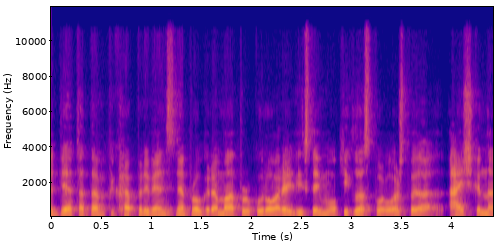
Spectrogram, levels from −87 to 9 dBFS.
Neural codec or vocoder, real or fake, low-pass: codec, 16 kHz in and 24 kHz out, 0.6 kbps, FocalCodec, streaming, 2048 codes; fake; 10.8 kHz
